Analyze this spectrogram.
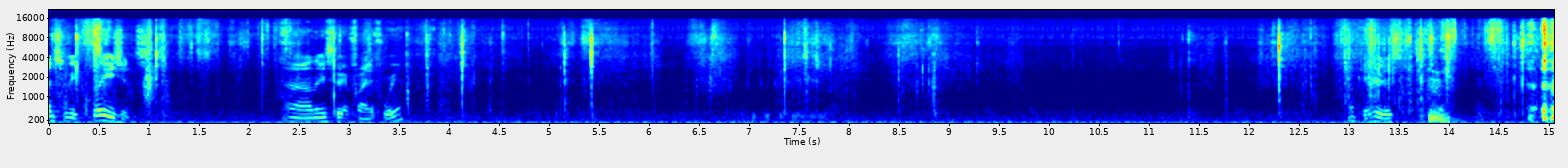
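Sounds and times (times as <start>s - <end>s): paper rustling: 0.0s - 9.6s, 11.2s - 15.0s
low room hum: 0.0s - 15.0s.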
